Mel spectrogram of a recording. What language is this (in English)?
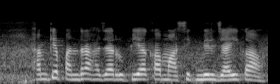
Bhojpuri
